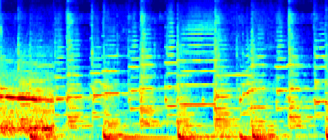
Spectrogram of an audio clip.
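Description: An ambulance siren wails in a high, falling tone over a bouncy, rhythmic children's music track with regular beats, loud and up front.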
